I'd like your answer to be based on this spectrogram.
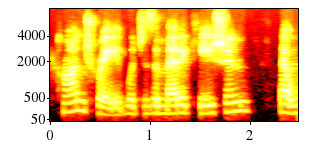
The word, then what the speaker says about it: Contrave: Contrave. Is that correct? Did I say that correct? – You said it correctly.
